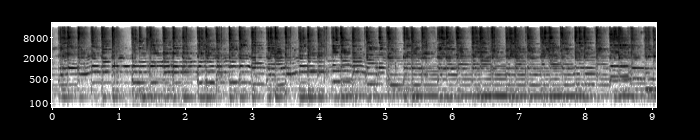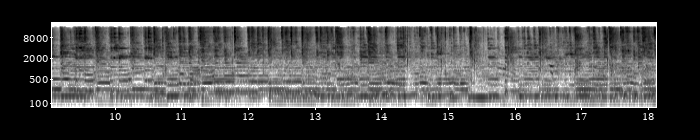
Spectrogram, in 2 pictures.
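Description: Oud played solo in a run of fast, rapidly repeated plucked notes, the melody moving up and down.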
